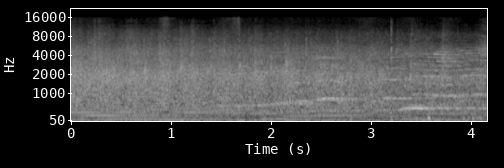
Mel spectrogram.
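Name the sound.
church congregation standing and applauding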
